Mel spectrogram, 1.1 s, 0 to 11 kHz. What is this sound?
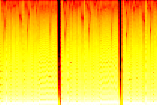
ThrashFuckingShit Guitar1 hearted
Synthesized in Audacity, doesn't even sound like a guitar but what the heck.
loop, noise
